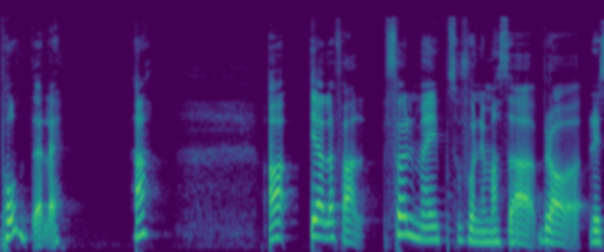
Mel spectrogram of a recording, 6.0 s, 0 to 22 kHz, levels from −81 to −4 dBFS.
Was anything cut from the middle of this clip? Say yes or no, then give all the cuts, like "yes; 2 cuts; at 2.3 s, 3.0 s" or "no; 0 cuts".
yes; 2 cuts; at 3.0 s, 4.5 s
